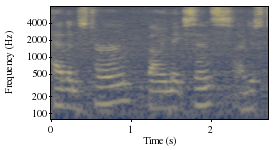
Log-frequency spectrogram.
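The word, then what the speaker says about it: Heavensturn: xi so for 11 11 years I've been pronouncing at heavens third term instead of heavens turn finally makes sense I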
